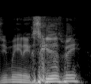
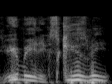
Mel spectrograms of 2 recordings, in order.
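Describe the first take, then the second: First: It is said mildly, without emphasis. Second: It is said with heavy, angry emphasis.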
